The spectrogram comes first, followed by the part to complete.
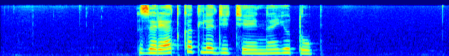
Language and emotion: Russian, neutral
